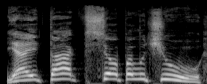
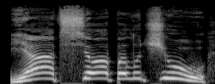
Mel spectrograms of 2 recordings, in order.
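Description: First: "так" stressed high, falling. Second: "всё" stressed, high and slow. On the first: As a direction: hit the word "так" in "Я и так всё получу". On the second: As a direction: hit the word "всё" in "Я всё получу". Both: Acted. Madman repeats, stress moves.

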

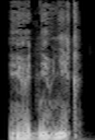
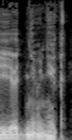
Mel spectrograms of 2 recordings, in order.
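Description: First: Mildly startled question, rising at the end; surprised echo question. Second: Said in the usual way. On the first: A narrator's reading. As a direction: query it back, taken aback. Startled echo of unexpected news.

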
